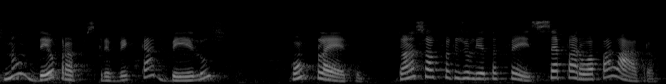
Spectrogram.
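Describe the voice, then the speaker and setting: Lively-voiced woman teacher, patient. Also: high voice, lo-fi sound. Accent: Brazilian Portuguese. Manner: patient, explanatory, drawn-out syllables. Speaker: primary school teacher. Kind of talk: recorded remote class lesson.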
